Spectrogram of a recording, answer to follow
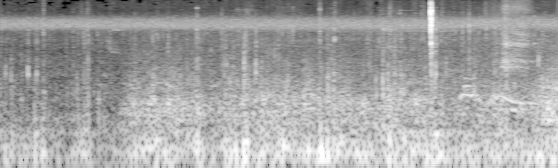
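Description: Small wheels of a rolling suitcase rumbling and clicking over paved ground as it is pulled along.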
